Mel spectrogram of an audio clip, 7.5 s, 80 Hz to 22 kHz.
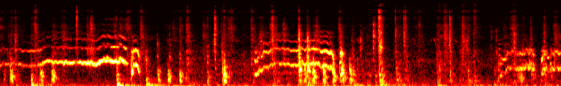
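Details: Junglefowl recorded on March 19, 2025: two distant crows, each a steady tonal phrase that rises slightly and then breaks off, about three seconds apart, with clicks and background noise throughout.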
